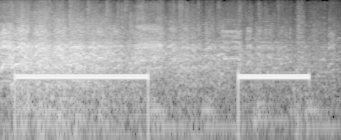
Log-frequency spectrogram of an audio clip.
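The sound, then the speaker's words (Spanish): Steady telephone tones sound as a call is placed: a long tone of about two seconds, a pause, then a shorter tone. Laughter and chatter run beneath the first tone. “Ok, voy a marcarle.”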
